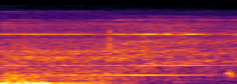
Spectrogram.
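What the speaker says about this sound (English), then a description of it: "The return of the vacuum." A vacuum cleaner runs close by with a loud, steady whine and airy roar, briefly dipping slightly in the low rumble.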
